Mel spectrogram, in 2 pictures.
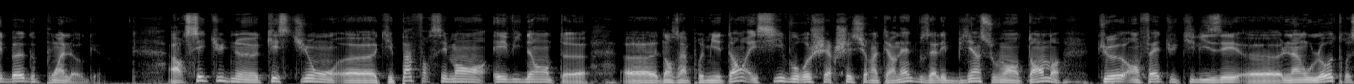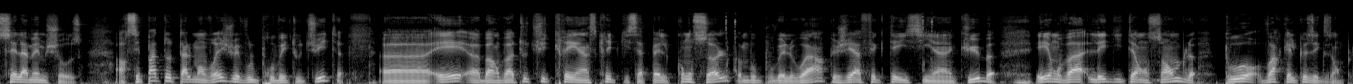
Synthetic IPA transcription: bœɡpwɛ̃lɔ̰ɡ | a̰lɔ̰ʁsɛt̪ynøkʲɛst̪jɔ̃økʲiɛpafɔʁsemɑ̃evid̪ɑ̃t̪øød̪ɑ̃zɛ̃pχəmjet̪ɑ̃esivuʁəʃɛʁʃesyʁɛ̃t̪ɛʁnɛt̪vuzalebjɛ̃suvɑ̃ːt̪ɑ̃d̪ʁkəɑ̃fɛt̪yt̪ʰilizeølɛ̃ulot̪χsɛlamɛmʃo̰ːz | a̰ɔ̰ʁsɛpat̪ɔt̪almɑ̃vʁɛʒəvɛvuləpχuvet̪ut̪sɥit̪øeøbaɔ̃vat̪ut̪sɥit̪̚kχeːɛ̃skχip̚t̪̚kʲisapɛlkɔ̃sɔlkɔmvupuveləvwaʁkəʒeafɛkt̪eisiaɛ̃kʲʰybeɔ̃valed̪it̪eɑ̃sɑ̃blpuʁvwaʁkʲɛlkəzɛɡzɑ̰̃pl

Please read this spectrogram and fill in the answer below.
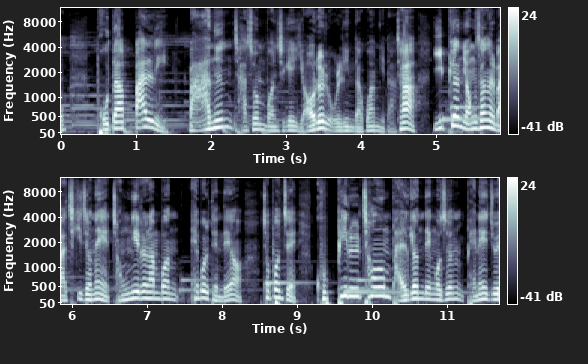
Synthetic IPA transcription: podap͈aʎːi | manɯnt͡ɕasʰonpʌnɕ̬ʰiɡe̞jʌɾɯɾoʎːinda̰ɡohamɲida̰t͡ɕa | ipʰjʌnjʌŋs̬ʰaŋɯɭmat͡ɕʰi̥ɡid͡ʑʌnɦe̞t͡ɕʌŋɲiɾɯɭhambʌnhe̞boɭtʰe̞nde̞jo | t͡ɕʰʌp͈ʌnt͡ɕ͈e̞kupʰiɾɯɭt͡ɕʰʌɯmpaɭɡjʌndwe̞nɡʌs̬ʰɯnpe̞ne̞d͡ʑu

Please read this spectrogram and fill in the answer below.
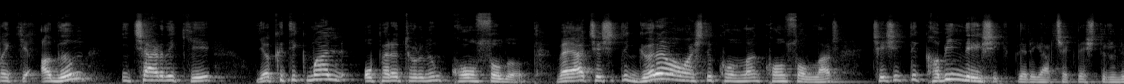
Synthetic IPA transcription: ɾacʰiad̪ɯm | it͡ʃʰæɾd̪ecʰi | jakʰɯt̪ʰicmalʲo̞pʰe̞ɾat̪ʰø̞ɾynynkʰo̞nso̞lˠṵve̞jaːt͡ʃʰe̞ʃit̪lʲiɟø̞ɾɛvamat͡ʃlˠɯkʰo̞nulˠankʰo̞nso̞lˠːaɾ̥ | t͡ʃʰe̞ʃit̪lʲikʰabind̪e̞jiʃic̪lʲi̥cʲlʲe̞ɾiɟæɾt͡ʃʰɛclʲɛʃt̪ʰiɾilʲi

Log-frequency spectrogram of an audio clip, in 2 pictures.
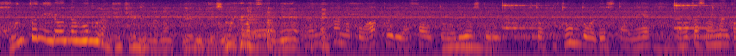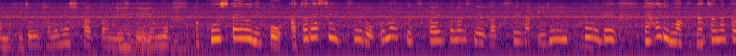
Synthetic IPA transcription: hõ̞nt̪o̞ɲ̟iːɾõ̞nːamo̞noɡad̪e̞t̪eɾɯ̟nɡanat̪ːejɯ̟hɯ̟ɲʲiaimaɕi̥t̪anenãnːakano̞ko̞ːapɯ̟ɾʲijasait̪oːɾʲijo̞ːɕi̥t̪e̞ɾɯ̟kʰo̞t̪o̞aho̞t̪õ̞nd̪o̞d̪e̞ɕi̥t̪ane̞ | maβat̪asãnːãŋkamo̞çid͡ʑo̞ːɲit̪anomoɕi̥kat̪ːãnd̪eɨ̥kee̞d̪o̞mo̞ | mako̞ːɕi̥t̪ajo̞ːɲ̟iko̞ːʔat̪aɾaɕiːt͡sɨːɾo̞ʔɯ̟makɯ̟t͡sɨ̥kaikonasɨɡakɯ̟̥se̞ːɡaʔiɾɯ̟ipːo̞ːd̪e̞ | jaɦaɾʲimanakanaka

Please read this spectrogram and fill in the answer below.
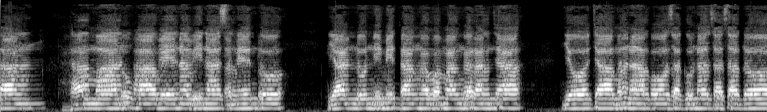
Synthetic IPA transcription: aŋ | hamanuɦawɛnawinasamɛnt̪u | jandunːimit̪aŋɡawamaŋɡaɾaɲt͡ʃa | d͡ʒɔt͡ʃamanapɔsakunasasadɔ

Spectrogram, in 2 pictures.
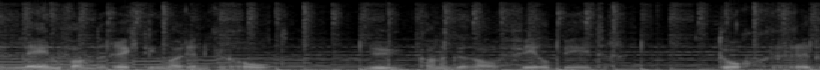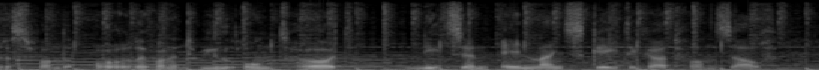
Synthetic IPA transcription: əlɛjnvɑndərɪxtɪŋʋaːrɪnɣərɔlˠtnykɑnɪɡ̚dɑtɑlˠveːlˠbeːtər | d̥ɔxrɪdərsfɑndəɔrdəvɑnɦətʋilˠɔntɦɔwtnitsɛneːnlɑjnskeːtəɣaːtfɑnzɛlˠf

